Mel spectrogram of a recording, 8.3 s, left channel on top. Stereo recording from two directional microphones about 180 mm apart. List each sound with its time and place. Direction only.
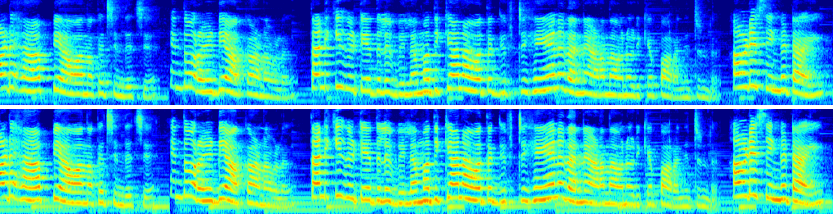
0.0 s a woman's voice: 45° right (ahead or behind)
